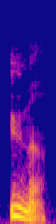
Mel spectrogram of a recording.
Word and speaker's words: humain: Humain, remember. H is not pronounced. A-I-N, un. Humain.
